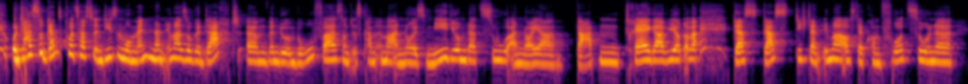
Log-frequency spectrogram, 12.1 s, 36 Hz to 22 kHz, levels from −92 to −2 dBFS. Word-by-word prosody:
Und 255 +2 +9
hast 340 +2 +3
du 400 - +6
ganz - - +2
kurz 355 -2 +1
hast 300 -1 0
du 265 - +3
in 225 - +1
diesen 280 +4 -1
Momenten 240 +3 +1
dann 240 0 0
immer 265 0 +1
so 235 - -1
gedacht 210 -1 0
ähm, 210 -1 -1
wenn 210 0 -3
du 200 -1 0
im 190 +1 -3
Beruf 250 +12 -6
warst 240 0 +2
und 205 -2 -5
es 195 0 -10
kam 210 -1 -6
immer 210 -1 -1
'n 180 - -3
neues 185 -1 -4
Medium 245 +6 0
dazu, 220 +1 -4
ein 180 -3 0
neuer 170 -1 -2
Datenträger, 210 +6 +3
wie 240 +1 +3
auch 235 - -2
immer, 245 - +3 0.4
dass 210 0 +2
das 195 - +1
dich 245 -1 -6
dann 210 -4 -1
immer 240 +1 +2
aus 230 - -3
der 200 - -1
Komfortzone 210 0 -4
215 Hz, 210 wpm, -23 LUFS, 200-240 Hz, 0.4 s, Und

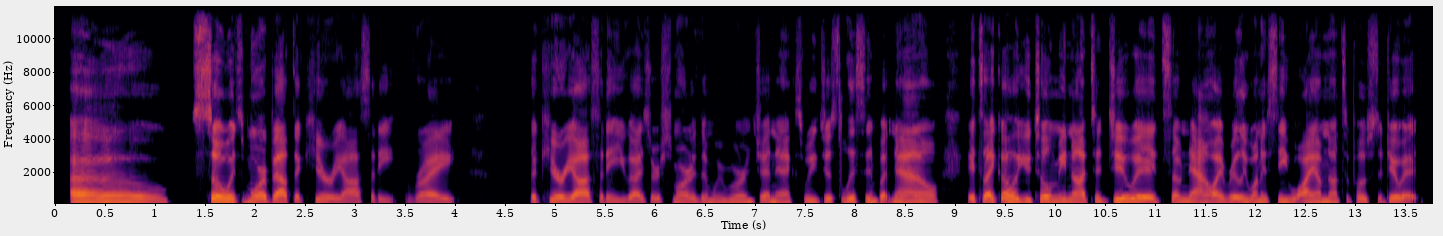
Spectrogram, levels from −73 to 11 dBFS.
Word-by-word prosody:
Oh, 180 -1 +4 0.2
so 195 -4 +5
it's 185 0 0
more 190 -1 +2
about 180 -1 +3
the 180 - -4
curiosity, 165 -3 -5
right? 155 -2 -3 0.7
The 175 - -3
curiosity, 175 0 +1
you 165 -1 -6
guys 160 -2 -2
are 155 - -4
smarter 155 0 -5
than 150 -1 -7
we 145 0 -7
were 145 0 -4
in 140 0 -5
Gen 140 0 -3
X, 140 +1 -5
we 155 0 -3
just 150 -1 -4
listened, 150 0 -2
but 140 - -2
now 155 -3 +1 0.3
it's 165 +2 -2
like, 165 -2 +4
"Oh, 270 +1 +4
you 200 -3 +1
told 190 0 +1
me 190 -1 +1
not 180 -2 +1
to 170 - -3
do 200 +10 +3
it, 170 -5 +3
so 160 - -3
now 165 +7 0
I 160 - +3
really 165 0 0
wanna 160 0 -2
see 155 -1 -3
why 150 +1 +1
I'm 155 -1 0
not 150 -1 -4
supposed 150 0 -6
to - - -10
do 170 +1 +1
it, - - -2
165 Hz, 210 wpm, -23 LUFS, 155-180 Hz, 0.7 s, so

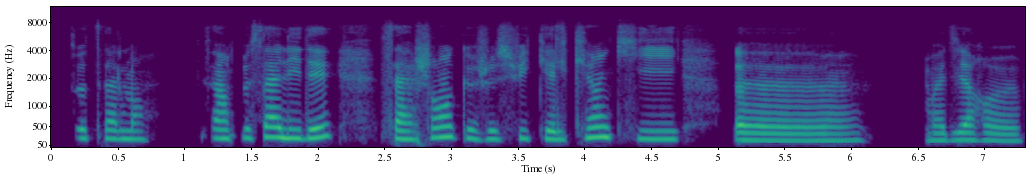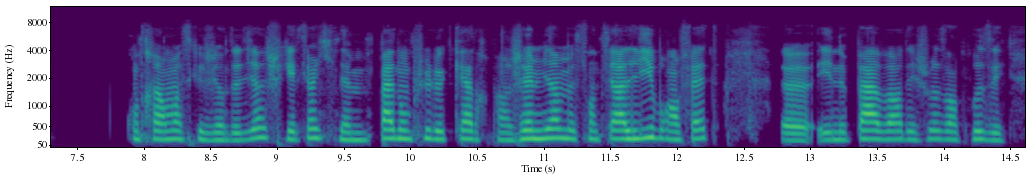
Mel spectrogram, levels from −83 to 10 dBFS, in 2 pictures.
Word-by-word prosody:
Totalement. 200 -3 -7 0.4
C'est 225 - -8
un 210 -1 -2
peu 225 -2 -9
ça, 245 +2 0
l'idée, 220 +4 0 0.3
sachant 230 +5 -2
que 220 -2 -7
je 200 +1 -8
suis 205 +2 -8
quelqu'un 210 +5 -2
qui, 195 -4 -7 0.4
heu, 165 -1 -3 0.6
on - - -12
va 170 0 -6
dire, 175 0 -5
heu, 155 -2 -7 0.6
contrairement 200 -1 +2
à 200 - +2
ce 210 - -11
que 195 - -1
je 175 - -3
viens 175 - +1
de 170 0 -1
dire, 220 +6 +1
je - - -4
suis - - -7
quelqu'un 200 +3 +1
qui 220 - -9
n'aime 180 -1 0
pas 215 -1 +7
non 210 -1 +3
plus 215 +2 -2
le 195 - +3
cadre. 195 0 0
Enfin, 180 -1 -3
j'aime 205 +3 +5
bien 225 +1 +5
me 210 -2 +2
sentir 205 +1 +3
libre, 210 +1 +5
en 190 - +3
fait, 205 +4 -1 0.5
heu, 165 -2 +3
et 180 - -1
ne 180 0 -1
pas 205 +3 +6
avoir 195 -1 +3
des 190 -1 -4
choses 200 0 -4
imposées, 185 -2 -1
195 Hz, 210 wpm, -22 LUFS, 180-215 Hz, 0.6 s, pas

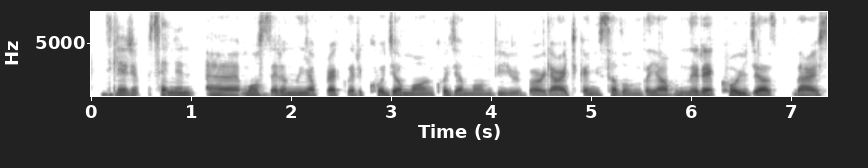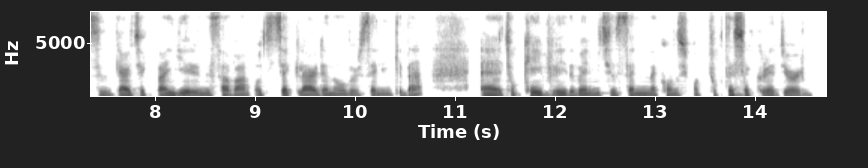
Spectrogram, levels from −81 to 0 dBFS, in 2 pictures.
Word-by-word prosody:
Dilerim 210 -2 0
senin, 190 -2 +1
eee, 170 -1 +3
monsteranın 175 -1 +2
yaprakları 165 +1 0
kocaman, 160 -5 +2
kocaman 155 -3 -2
büyür, 145 0 -4
böyle, 70 0 +1
artık, - - 0
hani, 155 +1 0
salonunda 155 -2 -1
"Ya, 165 -1 +2
bunu 185 +1 -4
nereye 200 +4 +4
koyacağız." 160 -5 +4 0.2
dersin. 160 +4 +2
Gerçekten 170 0 0
yerini 160 0 -1
seven 155 -2 -2
o - - -5
çiçeklerden 160 -3 0
olur 145 -2 -4
seninki 140 -1 -5
de. - - -3 0.6
Eee, 170 -1 +3
çok 220 -1 -6
keyifliydi 170 -5 +1
benim 160 -1 0
için 160 +1 -3
seninle 160 -1 -2
konuşmak. 155 -1 -4
Çok 175 - -13
teşekkür 175 -1 +2
ediyorum. 155 -1 -3
165 Hz, 145 wpm, -30 LUFS, 155-175 Hz, 0.6 s, nereye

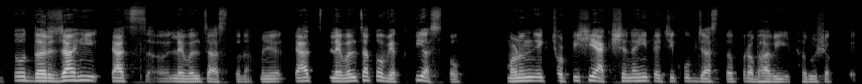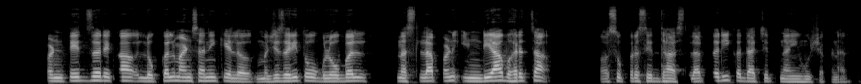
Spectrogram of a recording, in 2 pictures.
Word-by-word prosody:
तो 185 0 +1
दर्जाही 180 +3 +5 0.2
त्याच 150 0 +2 0.2
लेव्हलचा 135 -1 -1
असतो 115 -1 -8
ना. - - -12
म्हणजे 135 0 -4
त्याच 160 +2 +3 0.2
लेव्हलचा 160 +5 +3
तो 185 - +1
व्यक्ती 150 +7 -2
असतो. 120 - -4 0.4
म्हणून 160 +4 +2
एक 170 -2 -1
छोटीशी 175 +4 0
एक्शन 160 -2 +2
ही 165 +2 0
त्याची 155 0 -5
खूप 150 -1 -10
जास्त 135 -1 -4
प्रभावी 130 -3 -2
ठरू 130 -1 -6
शकते. 470 - -14 0.5
पण 155 -1 +2
तेच 175 0 +3
जर 185 0 +4
एका 175 0 +2
लोकल 150 +3 0
माणसाने 170 0 +2
केलं 140 -5 0
म्हणजे 135 +2 -3
जरी 150 +2 +4
तो 170 -2 +1
ग्लोबल 150 +3 +2 0.4
नसला 155 +2 +2
पण 170 +2 0
इंडियाभरचा 165 +3 +4 0.7
सुप्रसिद्ध 150 -2 -5
असला 140 +1 -2 0.2
तरी 180 +2 0
कदाचित 150 -2 -3
नाही 130 -1 -3
होऊ 125 -1 -6
शकणार. 110 -1 -15
155 Hz, 155 wpm, -24 LUFS, 140-170 Hz, 0.7 s, दर्जाही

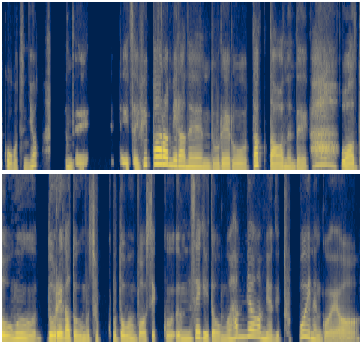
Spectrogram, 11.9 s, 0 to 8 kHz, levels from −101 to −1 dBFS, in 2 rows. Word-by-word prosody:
거거든요. 180 +4 -5 0.5
근데 200 -4 -5 0.6
그때 205 - -5
이제 185 0 -2
휘파람이라는 245 - +4
노래로 185 -1 -3
딱 275 +3 +3
나왔는데 190 0 -1 0.6
와 200 -4 +4
너무 200 -2 +3 0.2
노래가 210 +1 +5
너무 185 0 -1
좋고 185 +2 -9
너무 190 +3 0
멋있고 180 +4 -4
음색이 205 +3 0
너무 170 +2 -3
1 270 +5 -2
명, 305 -1 +1
1 260 -5 0
명이 195 -3 -3
돋보이는 225 - -3
거예요. 155 +6 -5
195 Hz, 270 characters per minute, -19 LUFS, 185-225 Hz, 0.6 s, 노래가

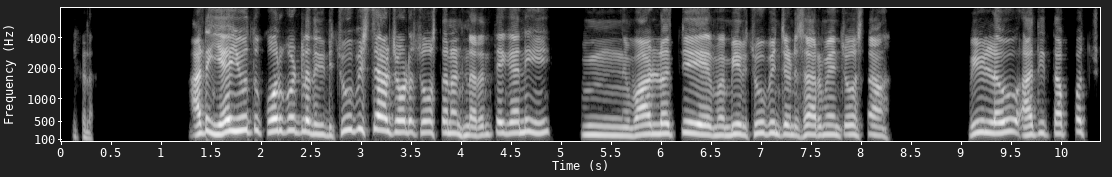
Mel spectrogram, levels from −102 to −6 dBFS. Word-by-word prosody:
ఇక్కడ. - - -15 1.1
అంటే 280 - +3 0.2
ఏ - - +9
యూత్ 300 0 +1
కోరుకోవట్లేదు 270 -4 +3
ఈడు 180 -2 -7
చూపిస్తే 310 +2 -2
ఆళ్ళు 280 -4 +3
చూడ 255 0 +3
చూస్తానంటున్నారు 235 -7 -2
అంతే‌గాని 240 +4 -1 0.5
హ్మ్. 190 -2 -2
వాళ్లొచ్చి 215 +3 +1 0.3
మ 190 - -2
మీరు 215 -3 +1
చూపించండి 220 -5 -2
సర్ 200 -2 +1
మేము 200 -3 -2
చూస్తాం. 200 -1 -3 0.9
వీళ్ళు 240 -1 +1 0.3
అది 230 +4 -4
తప్పొచ్చు. 255 - -6
230 Hz, 125 wpm, -22 LUFS, 205-255 Hz, 1.1 s, ఏ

